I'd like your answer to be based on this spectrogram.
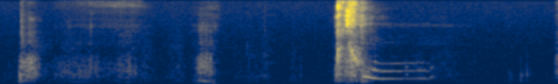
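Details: Soft sniffs, then one sharp sneeze in a quiet room, as Maya wiggles, yawns and sniffs: sneezing.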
